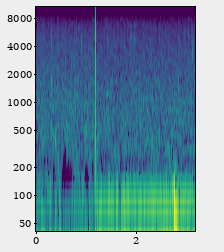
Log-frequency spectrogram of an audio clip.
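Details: Quiet outdoor hiss with a low hum, one sharp click and a couple of soft knocks, and no animal calls.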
